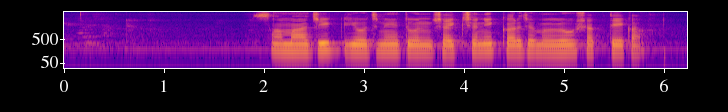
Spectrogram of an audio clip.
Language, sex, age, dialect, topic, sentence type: Marathi, male, 25-30, Standard Marathi, banking, question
